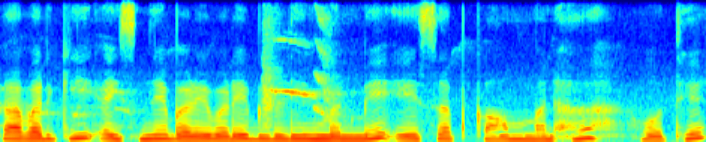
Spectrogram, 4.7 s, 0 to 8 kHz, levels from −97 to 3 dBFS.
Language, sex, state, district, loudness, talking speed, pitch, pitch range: Chhattisgarhi, female, Chhattisgarh, Rajnandgaon, -16 LUFS, 180 wpm, 215 Hz, 205-225 Hz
